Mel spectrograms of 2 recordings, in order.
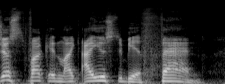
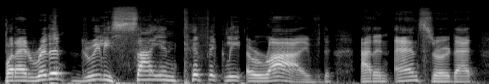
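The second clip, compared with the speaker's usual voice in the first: normal talking voice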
